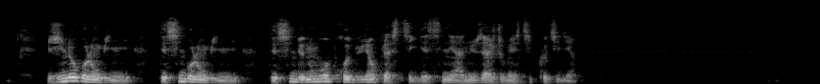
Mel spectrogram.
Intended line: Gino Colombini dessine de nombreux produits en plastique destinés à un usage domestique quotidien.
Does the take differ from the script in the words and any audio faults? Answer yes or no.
yes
